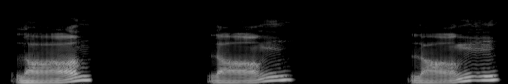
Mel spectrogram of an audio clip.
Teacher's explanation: dragon is rising tone that is second tone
